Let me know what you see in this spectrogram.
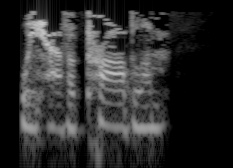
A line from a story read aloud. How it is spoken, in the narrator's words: he gasped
